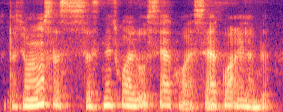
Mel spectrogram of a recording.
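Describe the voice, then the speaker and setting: A woman's voice: lowish voice, steady tone, very fast, vocal fry. A middle-aged woman casually demonstrating a craft technique live, rambling with many hesitations and fillers. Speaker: scrapbooking vlogger.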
